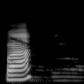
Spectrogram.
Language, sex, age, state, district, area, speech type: Bodo, female, 60+, Assam, Chirang, rural, read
